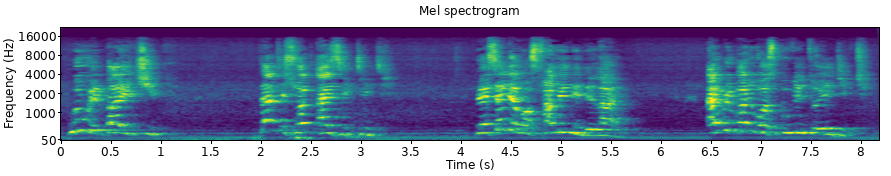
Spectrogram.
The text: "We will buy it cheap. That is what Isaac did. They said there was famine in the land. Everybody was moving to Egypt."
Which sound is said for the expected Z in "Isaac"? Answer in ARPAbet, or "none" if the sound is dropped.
Z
